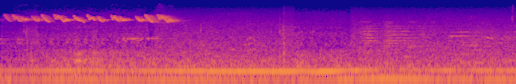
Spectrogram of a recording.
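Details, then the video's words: Trapped decoy white-eye in 'líu' song style: a fast burst of very high, thin twittering chirps for about three seconds, then a man talking over steady low hum. "Khuyên mồi líu cực hay - Mata puteh bird singing"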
